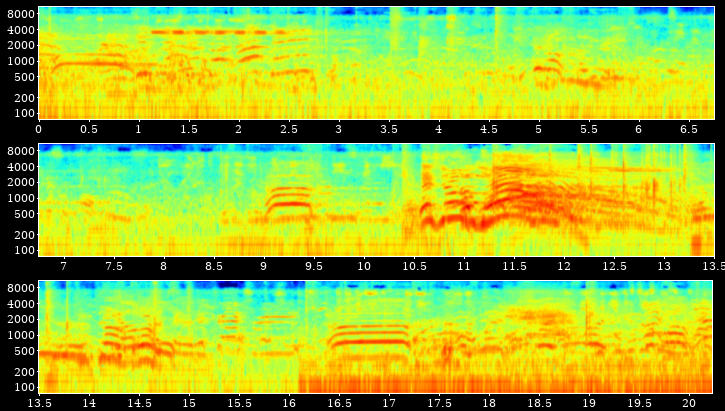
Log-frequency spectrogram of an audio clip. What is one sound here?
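Boys and men shout and cheer outdoors.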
